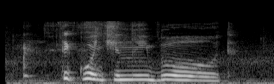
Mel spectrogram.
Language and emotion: Russian, angry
